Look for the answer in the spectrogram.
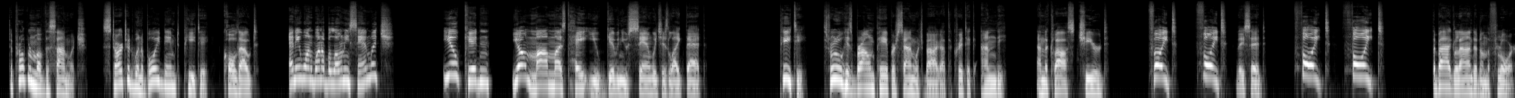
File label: Irish Dialect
